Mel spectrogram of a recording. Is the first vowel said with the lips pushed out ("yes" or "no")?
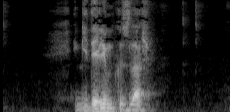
no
